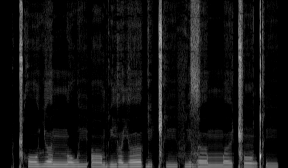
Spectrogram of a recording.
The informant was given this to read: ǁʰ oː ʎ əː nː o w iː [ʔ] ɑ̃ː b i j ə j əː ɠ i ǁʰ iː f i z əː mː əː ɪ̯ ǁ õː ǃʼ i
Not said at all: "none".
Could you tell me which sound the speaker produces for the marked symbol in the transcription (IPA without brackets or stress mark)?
ʔ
